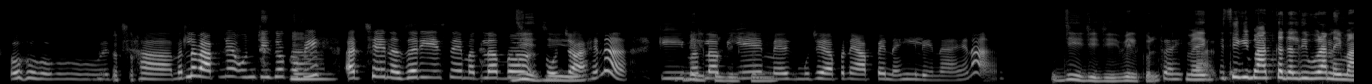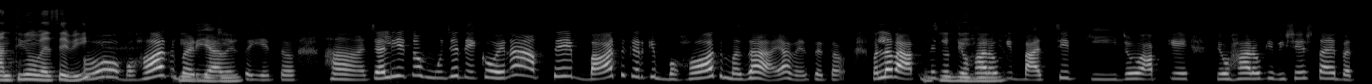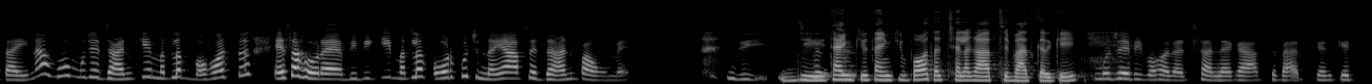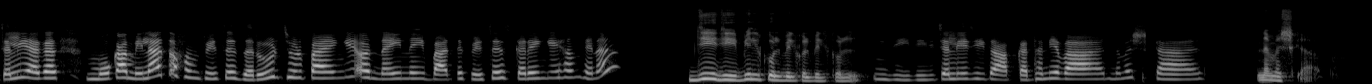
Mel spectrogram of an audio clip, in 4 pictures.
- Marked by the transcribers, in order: laugh; tapping; in English: "थैंक यू थैंक यू"
- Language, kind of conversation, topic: Hindi, podcast, त्योहारों का असल मतलब आपके लिए क्या है?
